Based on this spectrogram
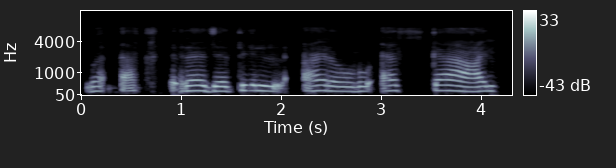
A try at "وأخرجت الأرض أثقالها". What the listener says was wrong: கடைசி நிப்பாட்ட லஹா லஹா லஹா அப்படி நிப்பாடக்கூடாது. அஸ்கா நீட்டிங்க தானே? ஆ ஒரு செகண்ட் நீட்டிங்க தானே?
